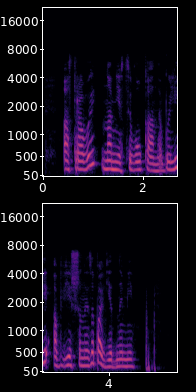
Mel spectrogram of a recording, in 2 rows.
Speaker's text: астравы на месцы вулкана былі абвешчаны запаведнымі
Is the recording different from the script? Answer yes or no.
no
